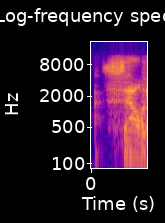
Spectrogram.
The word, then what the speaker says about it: salmon: salmon. Okay, wait. Okay, say it. Go ahead, say it. Salmon. – Salmon. – Salmon. Salmon. That's what I said. Salmon. – You definitely pronounced the L. Earlier.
